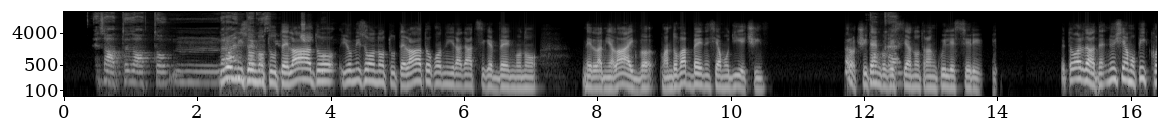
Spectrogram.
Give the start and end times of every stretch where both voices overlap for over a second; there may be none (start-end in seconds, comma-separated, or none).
2.3-4.0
